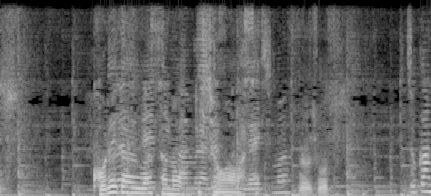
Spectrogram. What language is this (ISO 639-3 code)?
jpn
